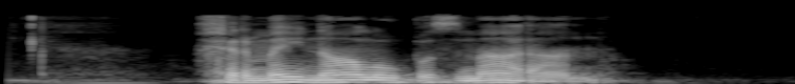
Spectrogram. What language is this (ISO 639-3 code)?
ckb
